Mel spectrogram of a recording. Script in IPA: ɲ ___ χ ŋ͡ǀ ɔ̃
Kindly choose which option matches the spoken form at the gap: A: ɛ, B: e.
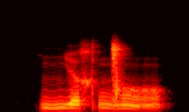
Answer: A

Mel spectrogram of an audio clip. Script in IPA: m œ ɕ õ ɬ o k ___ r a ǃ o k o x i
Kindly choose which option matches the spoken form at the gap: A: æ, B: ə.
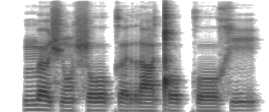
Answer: B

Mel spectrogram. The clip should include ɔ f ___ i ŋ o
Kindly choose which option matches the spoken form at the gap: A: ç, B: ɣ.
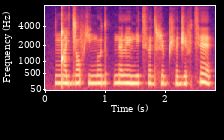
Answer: A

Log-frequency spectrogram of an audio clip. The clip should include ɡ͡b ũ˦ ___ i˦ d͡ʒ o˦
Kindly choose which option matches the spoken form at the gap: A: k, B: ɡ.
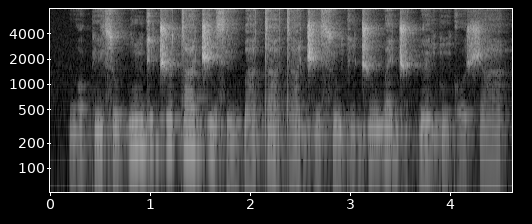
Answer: B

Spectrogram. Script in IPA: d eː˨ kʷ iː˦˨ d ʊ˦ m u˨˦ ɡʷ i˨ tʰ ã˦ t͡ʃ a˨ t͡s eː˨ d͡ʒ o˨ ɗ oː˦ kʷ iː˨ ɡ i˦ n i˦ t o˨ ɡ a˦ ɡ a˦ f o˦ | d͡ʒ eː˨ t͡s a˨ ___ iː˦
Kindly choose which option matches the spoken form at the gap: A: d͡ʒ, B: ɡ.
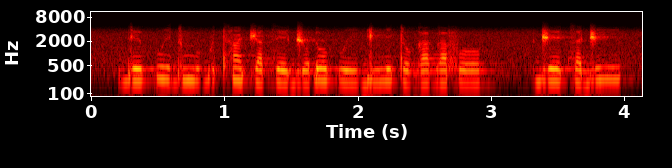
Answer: A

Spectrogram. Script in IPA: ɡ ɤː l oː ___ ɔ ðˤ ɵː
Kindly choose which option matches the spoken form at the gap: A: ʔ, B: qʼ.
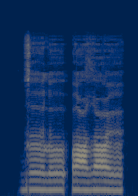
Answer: A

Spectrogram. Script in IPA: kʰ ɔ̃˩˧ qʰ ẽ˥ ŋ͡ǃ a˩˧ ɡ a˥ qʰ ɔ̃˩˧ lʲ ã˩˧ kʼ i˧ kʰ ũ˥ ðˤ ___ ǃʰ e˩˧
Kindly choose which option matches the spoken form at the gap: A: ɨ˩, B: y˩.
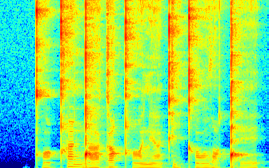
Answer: A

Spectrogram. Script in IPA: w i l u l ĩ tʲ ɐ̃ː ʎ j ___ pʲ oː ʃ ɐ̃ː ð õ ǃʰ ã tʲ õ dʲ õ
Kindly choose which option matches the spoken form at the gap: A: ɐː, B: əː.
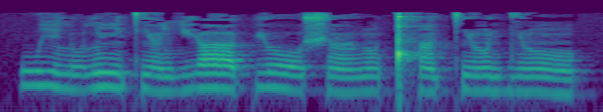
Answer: A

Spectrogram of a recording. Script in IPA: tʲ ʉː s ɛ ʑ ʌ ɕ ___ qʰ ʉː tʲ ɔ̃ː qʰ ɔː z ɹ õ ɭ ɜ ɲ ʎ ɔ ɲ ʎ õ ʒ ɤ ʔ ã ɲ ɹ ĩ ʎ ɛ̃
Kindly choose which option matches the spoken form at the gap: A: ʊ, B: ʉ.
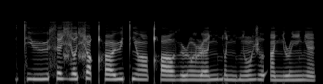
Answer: B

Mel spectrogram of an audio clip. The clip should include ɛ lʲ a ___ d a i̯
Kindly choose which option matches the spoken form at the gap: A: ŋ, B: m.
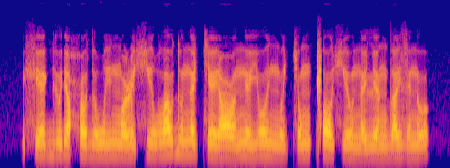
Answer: A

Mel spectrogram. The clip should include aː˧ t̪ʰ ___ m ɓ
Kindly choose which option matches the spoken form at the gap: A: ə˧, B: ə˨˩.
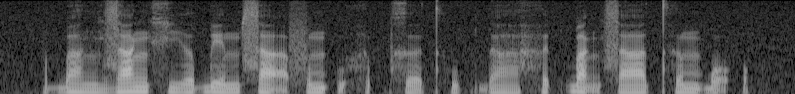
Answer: A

